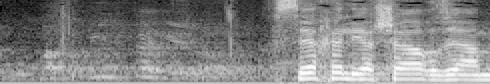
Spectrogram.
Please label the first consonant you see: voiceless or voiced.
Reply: voiceless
